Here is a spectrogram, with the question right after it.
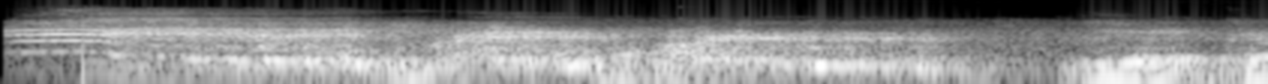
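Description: Chetak, Maharana Pratap's horse, neighs loudly in a museum scene, a long whinny followed by more snorting and horse sounds, with a voice talking over it.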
